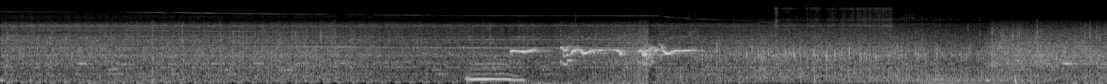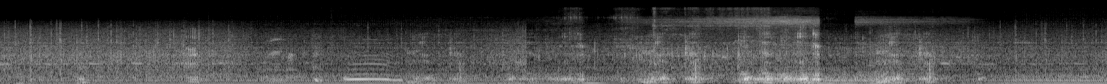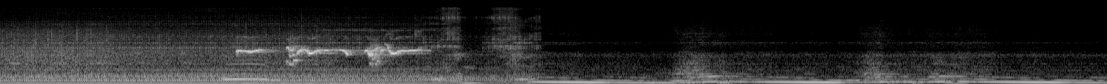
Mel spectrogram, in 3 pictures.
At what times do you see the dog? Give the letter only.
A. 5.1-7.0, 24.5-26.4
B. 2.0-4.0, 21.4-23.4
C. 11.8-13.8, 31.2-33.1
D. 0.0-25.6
A.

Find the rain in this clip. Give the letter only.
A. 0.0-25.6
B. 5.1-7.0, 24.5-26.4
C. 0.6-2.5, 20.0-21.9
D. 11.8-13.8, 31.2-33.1
A.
